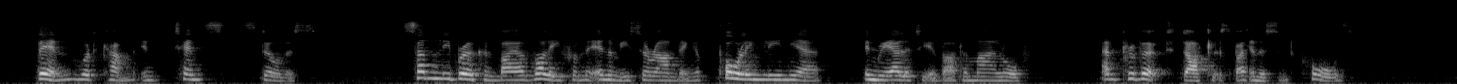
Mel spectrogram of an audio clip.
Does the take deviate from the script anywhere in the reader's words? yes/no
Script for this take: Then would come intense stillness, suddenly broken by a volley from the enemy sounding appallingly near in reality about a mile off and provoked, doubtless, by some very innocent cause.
yes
